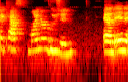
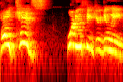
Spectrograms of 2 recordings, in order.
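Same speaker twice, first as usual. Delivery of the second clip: scary, intimidating big official man voice; 3 dB louder than usual. A player casts a sound spell to call out to some kids: scary, official big-man voice. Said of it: "a really official, kind of scary, big man kind of voice".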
